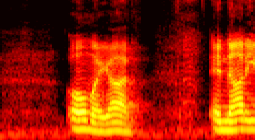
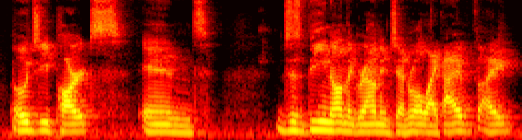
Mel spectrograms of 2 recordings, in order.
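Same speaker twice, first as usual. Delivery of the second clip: normal talking voice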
